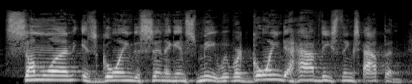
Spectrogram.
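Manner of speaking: usual speaking voice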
